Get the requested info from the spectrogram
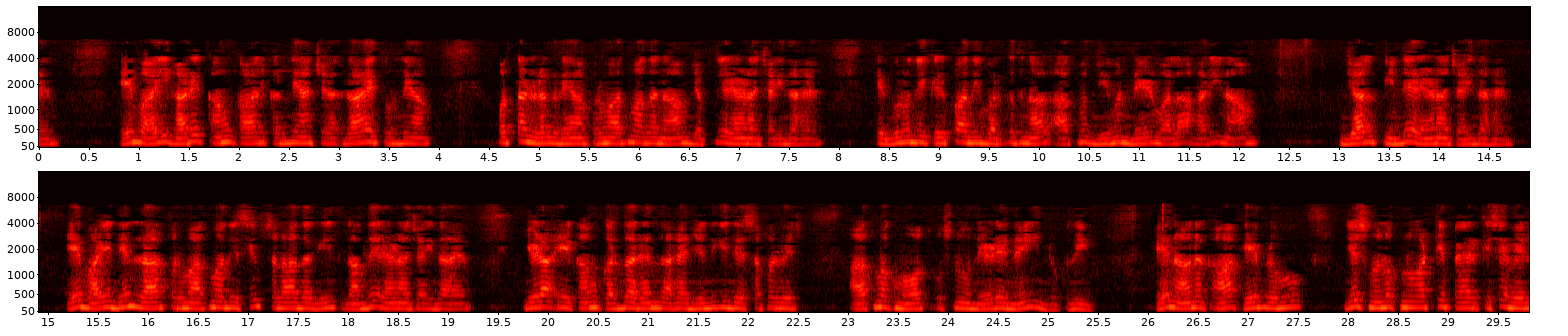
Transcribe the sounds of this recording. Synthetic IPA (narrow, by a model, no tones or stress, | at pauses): ɛː | eːbʱaːiːɦəɾeːkəmkaːɾkəɾd̪eãːɾaːɦeːt̪ʊɾd̪eãː | pət̪əɳləɡd̪eãːpəɾmaːt̪mãːd̪aːnaːmd͡ʒəp̚d̪eːɾɛːɽ̃aːt͡ʃaːiːd̪aːɦɛː | t̪eːɡʊɾuːd̪iːkɪɾpaːd̪iːbəɾkət̪naːlaːt̪mək̚d͡ʒiːʋənd̪eːɳʋaːlaːɦəɾiːnaːm | d͡ʒəlpĩːnd̪eːɾɛːɽ̃aːt͡ʃaːiːd̪aːɦɛː | ɦeːbʱaːiːd̪ɪnɾaːt̪̚pəɾəmaːt̪mãːd̪eːsɪɾpʰsəlaːɦd̪aːɡiːt̪ɡãːnd̪eːɾɛːɽ̃aːt͡ʃaːiːd̪aːɦɛː | d͡ʒeːɽaːʔeːkəmkəɾd̪aːɾɛ̃ːnd̪aːɦɛːzɪ̃nd̪əɡiːd̪eːsəpʰəɾʋɪt͡ʃ | aːt̪məkmɔːt̪ʊsnũːneːɽeːnəĩːɾʊkd̪iː | ɦeːnaːnəkaːkɦeːp̬ɾəbuː | d͡ʒɪsmənʊkʰnũːəʈʰeːpɛːɾkɪseːʋeːl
